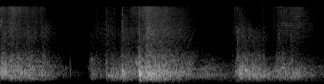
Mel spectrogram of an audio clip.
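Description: A magical spell effect bursts with a bright whoosh.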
